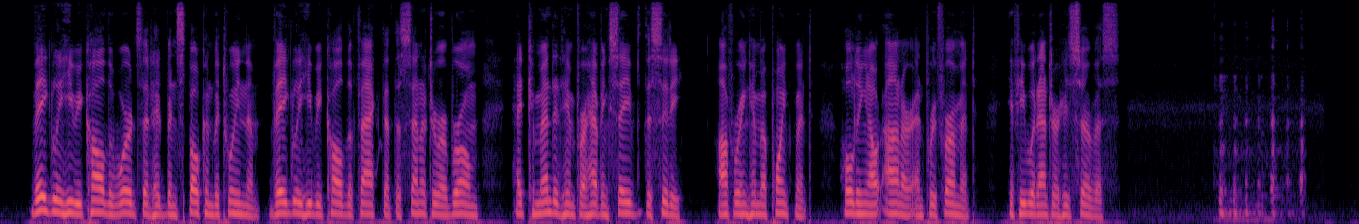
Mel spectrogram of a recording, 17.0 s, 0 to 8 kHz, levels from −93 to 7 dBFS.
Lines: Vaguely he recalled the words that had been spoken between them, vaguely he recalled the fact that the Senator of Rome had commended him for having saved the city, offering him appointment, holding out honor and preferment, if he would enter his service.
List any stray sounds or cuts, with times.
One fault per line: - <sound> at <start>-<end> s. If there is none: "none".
- laugh at 15.2-16.3 s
